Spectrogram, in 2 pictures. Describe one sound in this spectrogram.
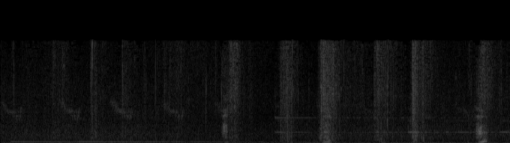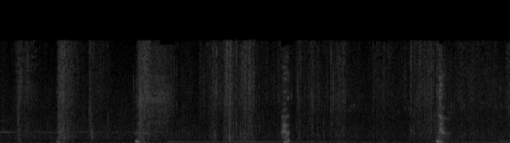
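Hands grab and scrape against a rock face while climbing.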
